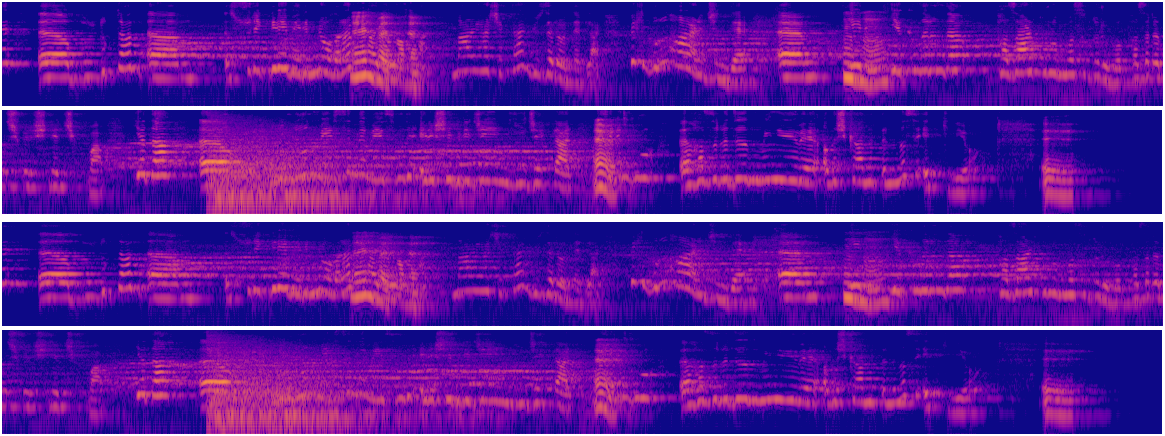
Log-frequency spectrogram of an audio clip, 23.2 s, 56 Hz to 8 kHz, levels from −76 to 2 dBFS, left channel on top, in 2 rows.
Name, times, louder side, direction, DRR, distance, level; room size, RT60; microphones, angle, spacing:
voice 1, 0.0-2.0 2.2-4.3 4.5-8.2 8.5-9.6 10.0-18.1 18.4-21.4, left 2 dB, 45° left, 3 dB, 1.3 m, -35 dB
sound 1, 1.3-17.9, equal, 65° right, 5.8 m, -43 dB
voice 2, 3.5-4.2 8.4-8.9 17.5-17.8 21.6-22.3, left 4 dB, 65° left, 4 dB, 0.6 m, -33 dB
23.5 x 11.0 x 4.0 m, 1.0 s
head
